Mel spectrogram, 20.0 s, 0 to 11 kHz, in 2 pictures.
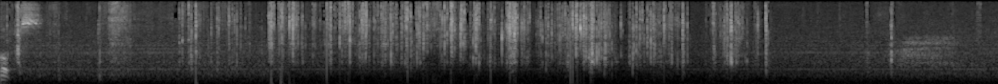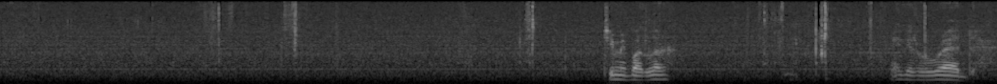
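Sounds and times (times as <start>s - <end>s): foil wrapper tearing and crinkling: 1.8s - 7.7s.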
